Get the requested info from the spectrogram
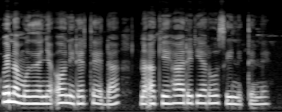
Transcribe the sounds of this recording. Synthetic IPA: kwenamoðɛɲa̰ʔɔniɾɛtɛda | na̰ʔakeɦaɾeɾjaɾosinɪtene

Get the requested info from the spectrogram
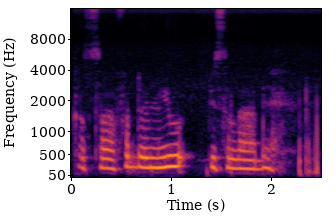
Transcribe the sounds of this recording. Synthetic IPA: kʰɐsaːfɐd̪ɐmjubɪslaːdɛh

